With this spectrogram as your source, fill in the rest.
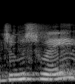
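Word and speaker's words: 哲学: Jishue for Chinese, pronounced something like jushui, which means wise study.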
